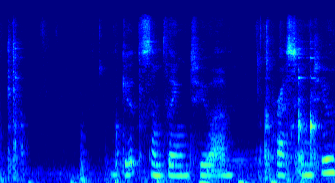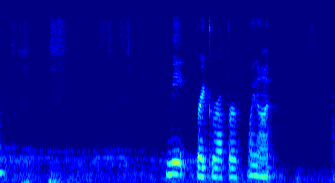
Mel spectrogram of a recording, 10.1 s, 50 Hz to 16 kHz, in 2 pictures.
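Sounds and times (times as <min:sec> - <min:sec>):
kitchen utensils clinking: 0:03.9 - 0:05.0.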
